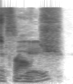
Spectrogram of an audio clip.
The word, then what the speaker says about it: Messier: Mark Messier. Am I pronouncing that correctly? – Messier, sir. – Mark it's Messier.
